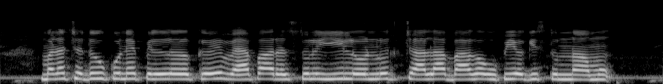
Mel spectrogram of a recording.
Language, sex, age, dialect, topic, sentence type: Telugu, female, 25-30, Southern, banking, statement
